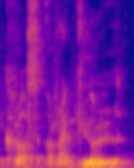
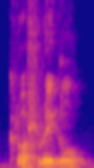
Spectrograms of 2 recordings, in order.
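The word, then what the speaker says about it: Crossraguel: If you read it just as you see it, you might say cross ragul. Uh, but no, it's one of these puzzles. Easy way to remember. It rhymes with bagel. Crossregel.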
